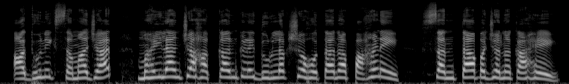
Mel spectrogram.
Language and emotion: Marathi, angry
